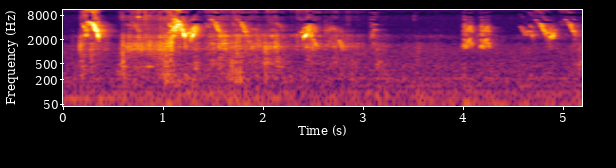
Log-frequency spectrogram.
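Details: Wild Eurasian tree sparrow recorded in Japan on 27 March, first arrival of the day, in slow motion; sharp, high chirps and twittering notes, some in quick pairs, louder at the start, with faint low rumble.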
